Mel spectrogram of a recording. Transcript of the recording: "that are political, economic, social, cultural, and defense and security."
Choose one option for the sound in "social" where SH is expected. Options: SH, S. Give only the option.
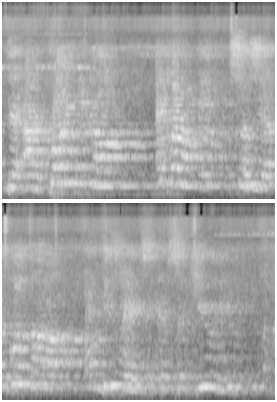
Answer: S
